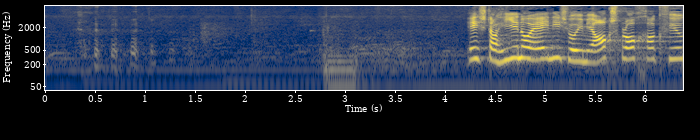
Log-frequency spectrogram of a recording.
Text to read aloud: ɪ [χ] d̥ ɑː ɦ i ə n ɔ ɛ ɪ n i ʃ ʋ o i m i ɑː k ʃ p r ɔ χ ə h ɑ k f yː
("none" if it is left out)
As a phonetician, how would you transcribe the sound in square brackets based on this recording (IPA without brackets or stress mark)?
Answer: ʃ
